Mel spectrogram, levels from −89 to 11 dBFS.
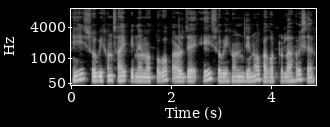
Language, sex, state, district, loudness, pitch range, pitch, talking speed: Assamese, male, Assam, Kamrup Metropolitan, -18 LUFS, 110-130 Hz, 115 Hz, 170 wpm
